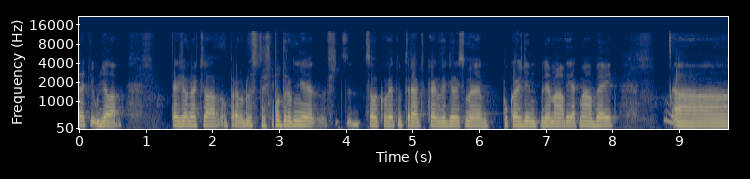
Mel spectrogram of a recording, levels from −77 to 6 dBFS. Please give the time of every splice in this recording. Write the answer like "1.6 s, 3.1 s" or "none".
2.9 s, 4.3 s, 6.9 s, 7.3 s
